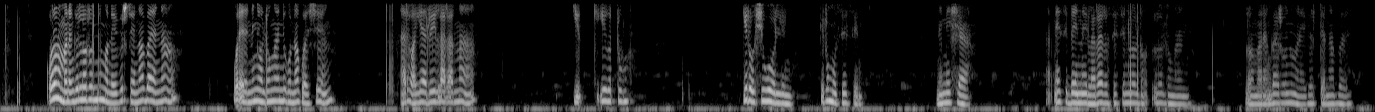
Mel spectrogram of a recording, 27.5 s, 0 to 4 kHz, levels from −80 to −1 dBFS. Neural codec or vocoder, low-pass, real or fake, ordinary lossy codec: none; 3.6 kHz; real; none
